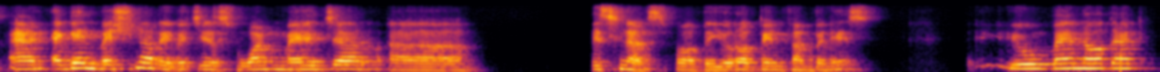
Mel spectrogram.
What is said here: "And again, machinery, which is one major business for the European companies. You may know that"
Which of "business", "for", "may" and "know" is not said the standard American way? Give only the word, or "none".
business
